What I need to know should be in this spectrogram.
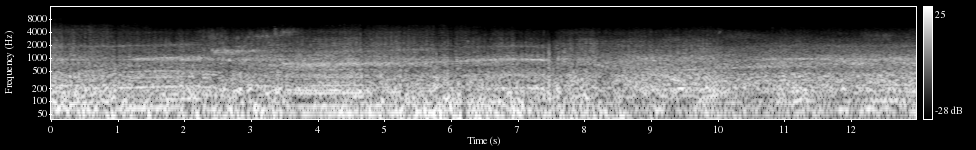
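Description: Other go-karts whine in a large echoing hall.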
